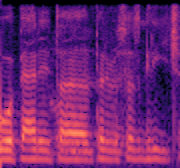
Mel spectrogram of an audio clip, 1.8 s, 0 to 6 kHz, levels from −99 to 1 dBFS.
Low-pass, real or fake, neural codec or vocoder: 5.4 kHz; real; none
